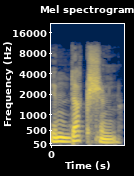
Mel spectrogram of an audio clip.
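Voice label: "induction", US English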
